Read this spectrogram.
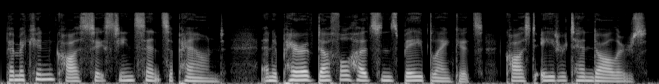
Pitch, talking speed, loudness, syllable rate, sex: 175 Hz, 175 wpm, -20 LUFS, 4.5 syllables/s, female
